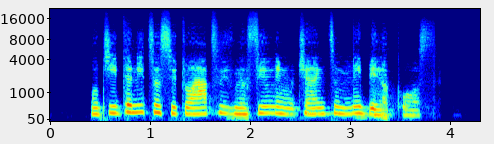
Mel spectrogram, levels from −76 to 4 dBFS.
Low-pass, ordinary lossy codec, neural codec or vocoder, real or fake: none; none; codec, 44.1 kHz, 0.9 kbps, DAC; fake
